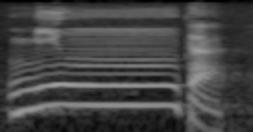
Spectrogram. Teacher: ketemu kaf maka dominan kepada huruf eng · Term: ikhfa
